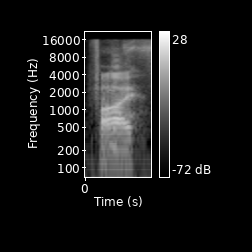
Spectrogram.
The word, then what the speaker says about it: Fi: Like Andy saying fee, which is wrong. – Ugh, gosh. Yeah, that's correct. – Fi. – So wrong.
